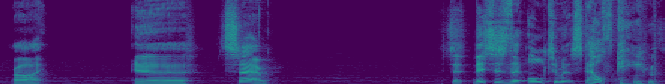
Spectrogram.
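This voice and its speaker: Chatty man commentating over game music. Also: mid-range voice. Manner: chatty, thinking aloud. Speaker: gaming video host. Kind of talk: casual game play commentary.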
